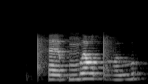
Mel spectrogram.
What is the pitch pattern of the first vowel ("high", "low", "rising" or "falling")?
low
